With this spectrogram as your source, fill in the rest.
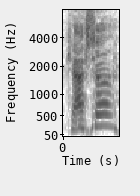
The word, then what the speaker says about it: Keesja: Kasha? Kasha. Kasha. Fuck. I But have it's to spelled with 2 I have to E's.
